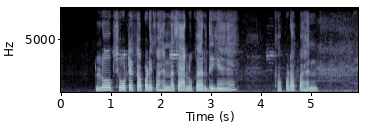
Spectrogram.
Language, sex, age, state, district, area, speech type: Hindi, female, 45-60, Madhya Pradesh, Seoni, urban, spontaneous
